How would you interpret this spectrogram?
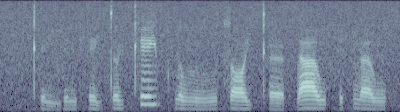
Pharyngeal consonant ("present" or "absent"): absent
